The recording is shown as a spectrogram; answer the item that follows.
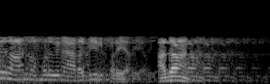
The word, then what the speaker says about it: അദാൻ: നമ്മൾ ഇതിനെ അറബിയിൽ പറയുക അദാൻ ചിലർ അസാൻ എന്ന് പറയും അതാ ഭാഷ ഭാഷാ ഉച്ചാരണത്തിലുള്ള പ്രത്യേകതയെ മാത്രമാണ് നമ്മൾ കണക്കാക്കേണ്ടത് അദാൻ എന്ന് പറഞ്ഞാൽ പ്രഖ്യാപിക്കുക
